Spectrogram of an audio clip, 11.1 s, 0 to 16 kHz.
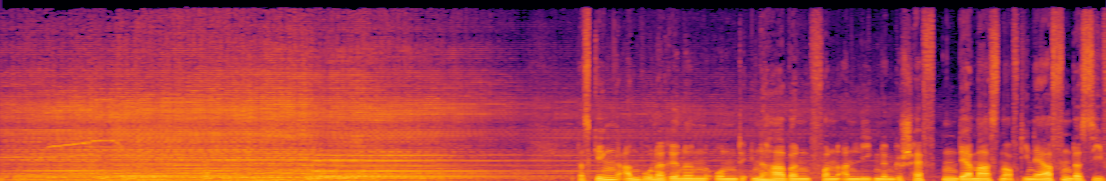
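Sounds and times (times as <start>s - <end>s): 
truck horns honking: 0.0s - 9.7s
speech: 5.8s - 11.0s.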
